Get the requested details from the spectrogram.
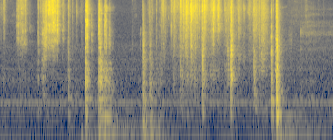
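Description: A plastic wrapper crinkles and rustles.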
